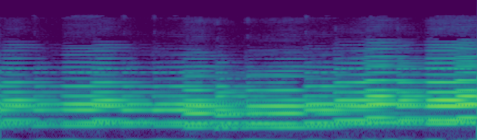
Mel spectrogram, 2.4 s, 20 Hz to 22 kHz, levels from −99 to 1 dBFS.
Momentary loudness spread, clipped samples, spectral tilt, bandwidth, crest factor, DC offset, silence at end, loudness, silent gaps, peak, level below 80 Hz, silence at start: 6 LU; under 0.1%; -0.5 dB/octave; 13 kHz; 16 dB; under 0.1%; 0 s; -26 LUFS; none; -10 dBFS; -74 dBFS; 0 s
